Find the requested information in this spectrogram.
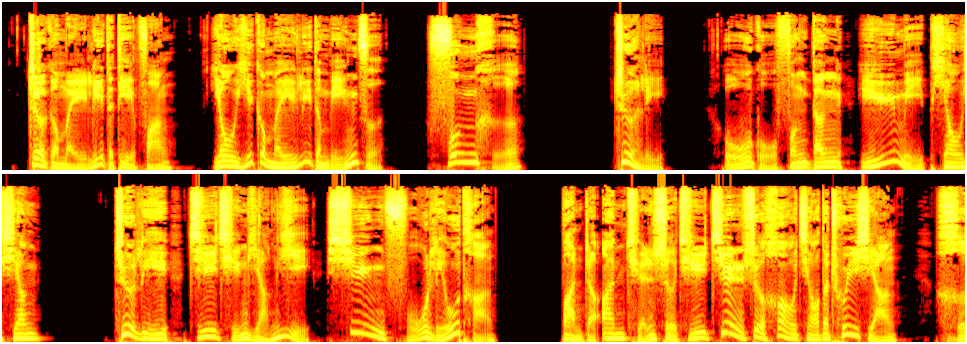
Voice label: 男 专题 专题片; 某镇专题片脚本

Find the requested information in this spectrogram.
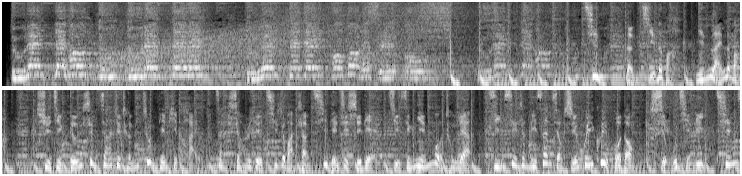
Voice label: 男 家具城 播音加音乐激情, 国语男声配音; 曲靖德胜家具城

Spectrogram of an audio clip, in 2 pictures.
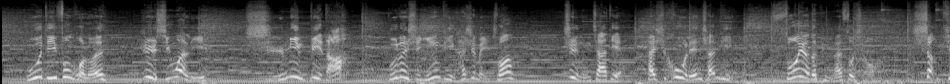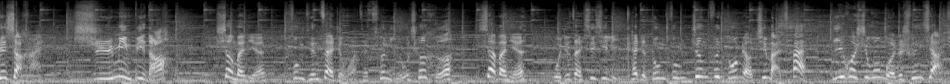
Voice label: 招商广告, 年轻激情热情

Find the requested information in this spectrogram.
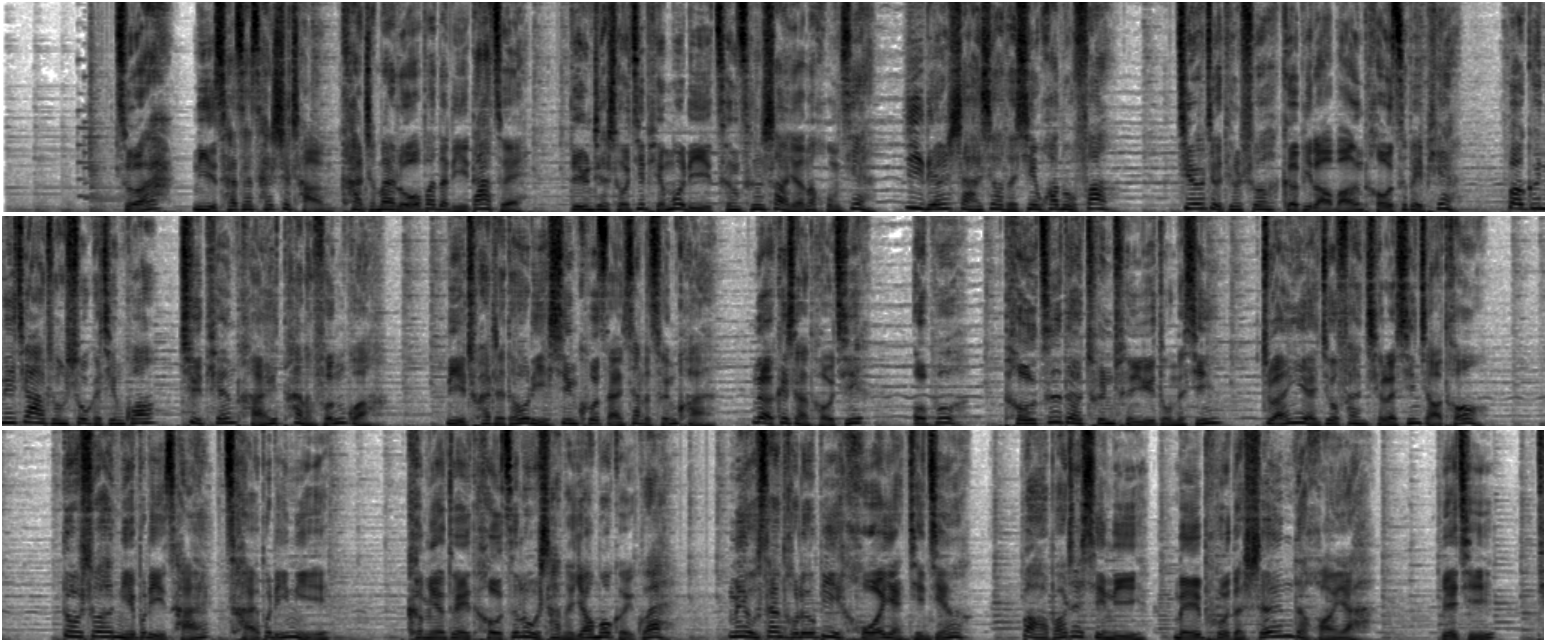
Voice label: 男 风趣幽默; 飞碟说; 投资驱魔篇

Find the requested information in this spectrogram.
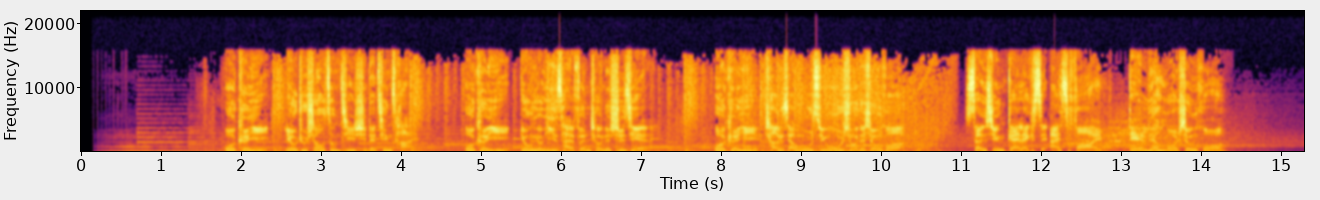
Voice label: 男-广告-时尚活力; 三星

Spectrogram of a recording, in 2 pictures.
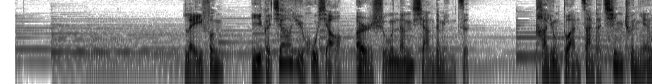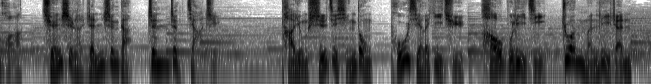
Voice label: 男 专题, 国语男声配音 大气浑厚; 雷锋

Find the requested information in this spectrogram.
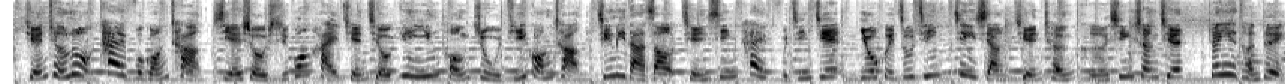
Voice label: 女 广告 房产(活泼欢乐), 年轻温柔; 国语女声配音

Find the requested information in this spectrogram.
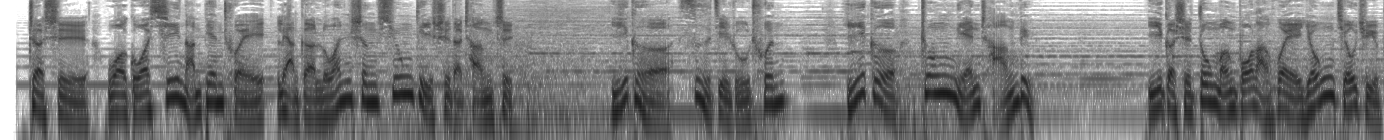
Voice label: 男 配音, 国语男声配音; 靓仔专题; 中铁二十五局

